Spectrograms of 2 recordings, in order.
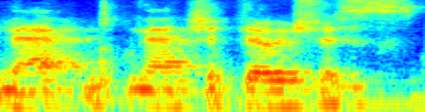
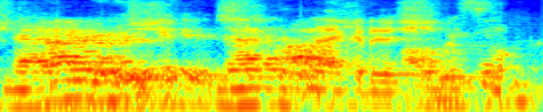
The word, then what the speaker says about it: Natchitoches: You are wanted out of Louisiana, Natchitoches Parish. I butchered the pronunciation, but Natchitoches. Yes, What is it? Natchitoches.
